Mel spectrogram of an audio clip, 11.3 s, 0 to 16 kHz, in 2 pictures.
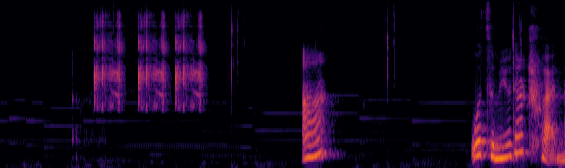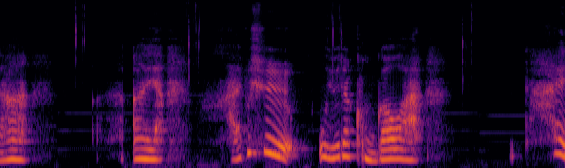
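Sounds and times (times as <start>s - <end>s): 
mobile phone camera shutter bursts: 0.9s - 2.4s
speech: 4.8s - 6.1s, 7.0s - 10.1s.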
